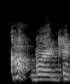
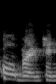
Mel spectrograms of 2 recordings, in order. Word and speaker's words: Cockburn Pen: First of all, Cockburn Pen or Coburn Pen, depending on how you want to pronounce it.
